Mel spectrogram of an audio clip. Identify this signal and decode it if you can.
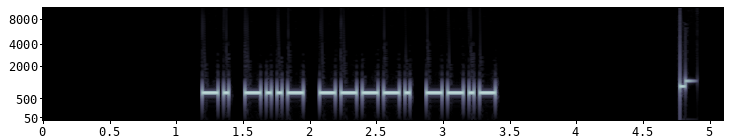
Morse code, heard as a keyed tone, about 30 wpm, 700 Hz. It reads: NX9Q
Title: USA Call Signs - 4 Characters - 4x Character Spacing - 30wpm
